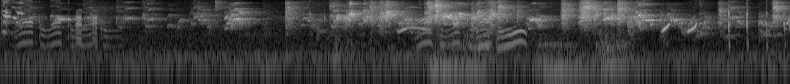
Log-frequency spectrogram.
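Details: A pet Alexandrine parakeet (Psittacula eupatria) talks in short, wavering, voice-like phrases mixed with harsh raspy squawks and chatter at a quick, uneven pace.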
